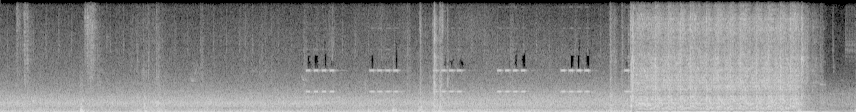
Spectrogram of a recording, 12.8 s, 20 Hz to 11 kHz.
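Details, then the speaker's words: Honda Civic EK with a K24 swap: chime beeping, then about two seconds of steady cranking that never catches. The cause was the wrong engine harness, which looks almost identical to the right one; the correct harness is on order. "so yeah it turns out it was the engine harness the whole time they look almost identical with just like slight changes"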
